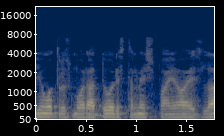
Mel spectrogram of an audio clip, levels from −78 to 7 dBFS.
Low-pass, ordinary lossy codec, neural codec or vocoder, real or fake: 7.2 kHz; none; none; real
